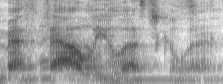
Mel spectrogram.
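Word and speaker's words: methallylescaline: It's called methallylescalin. I was saying it wrong. I missed the meth.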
